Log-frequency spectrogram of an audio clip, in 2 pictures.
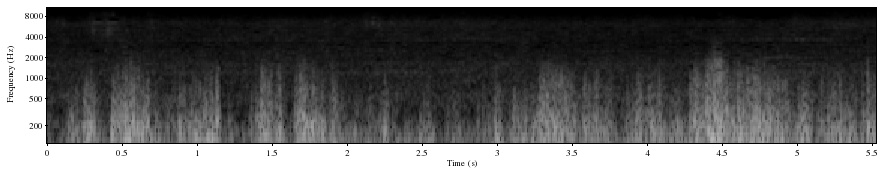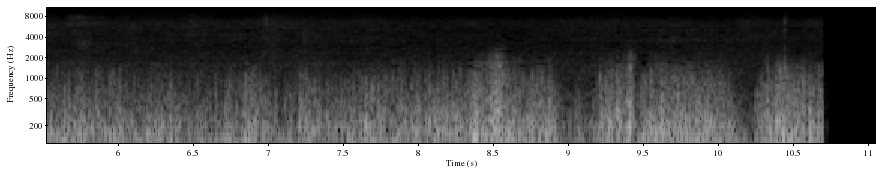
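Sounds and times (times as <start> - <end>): wind buffeting microphone: 0.0 - 10.8.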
